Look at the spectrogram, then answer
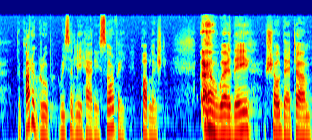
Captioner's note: cough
